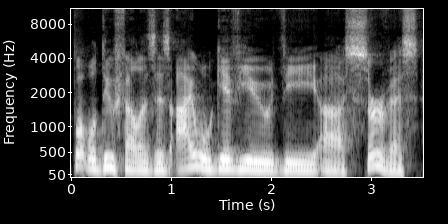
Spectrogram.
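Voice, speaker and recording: A man's voice: fairly high pitch, lively intonation, unhurried. A man hosting a comedy podcast, giving prompts like a teasing, dry quizmaster in casual banter. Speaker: host running comedy game rounds.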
